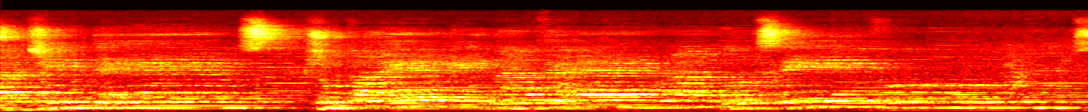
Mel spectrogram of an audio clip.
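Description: A group of voices singing the refrain of a responsorial psalm in long held notes, with a short break for breath about three seconds in.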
